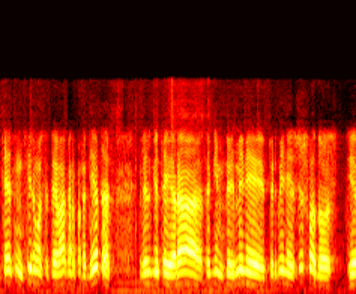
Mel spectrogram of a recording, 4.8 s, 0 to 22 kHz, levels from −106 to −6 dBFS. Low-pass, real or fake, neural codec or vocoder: 7.2 kHz; fake; codec, 16 kHz, 6 kbps, DAC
